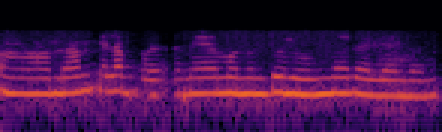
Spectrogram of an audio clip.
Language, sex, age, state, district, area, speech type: Marathi, female, 30-45, Maharashtra, Nagpur, rural, conversation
